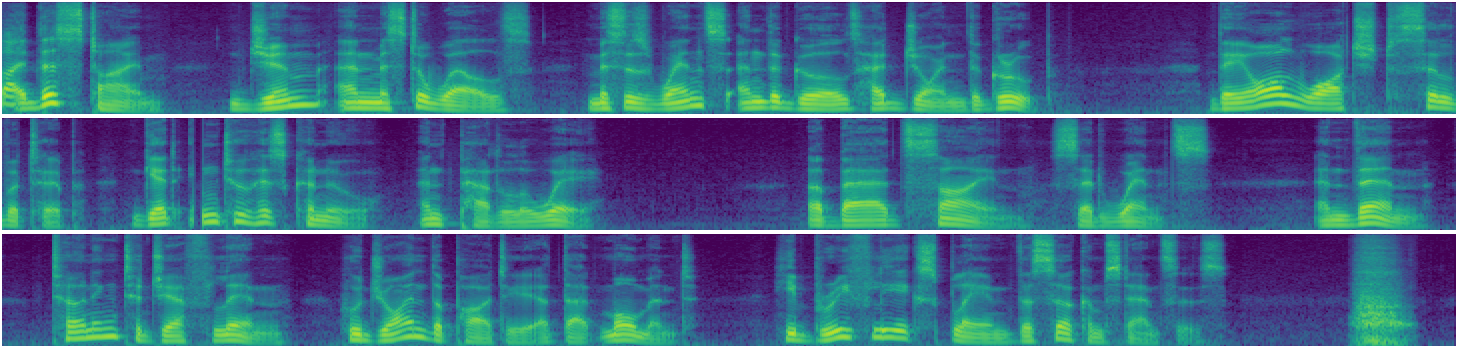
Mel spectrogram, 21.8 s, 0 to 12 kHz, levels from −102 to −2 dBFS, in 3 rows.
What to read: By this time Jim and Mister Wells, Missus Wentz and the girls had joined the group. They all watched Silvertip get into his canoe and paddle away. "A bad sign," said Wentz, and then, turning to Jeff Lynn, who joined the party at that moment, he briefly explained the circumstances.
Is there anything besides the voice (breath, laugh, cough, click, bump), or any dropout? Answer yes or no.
yes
